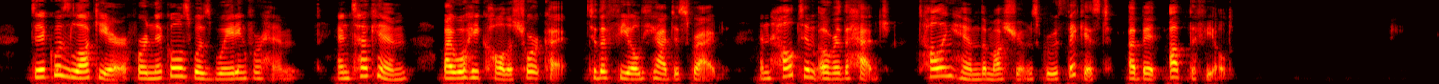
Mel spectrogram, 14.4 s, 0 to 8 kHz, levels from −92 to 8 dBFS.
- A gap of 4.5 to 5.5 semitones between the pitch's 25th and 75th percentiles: Yes, average, 5.1 semitones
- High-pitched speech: Yes, high, 220 Hz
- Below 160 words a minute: No, average, 175 wpm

